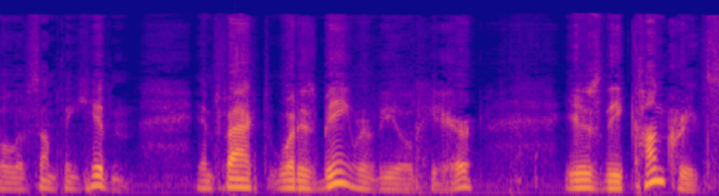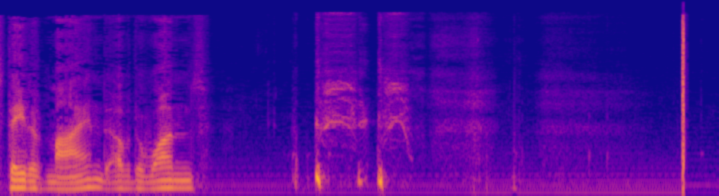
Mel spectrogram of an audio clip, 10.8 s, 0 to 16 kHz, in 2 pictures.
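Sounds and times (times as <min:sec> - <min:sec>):
speech: 0:00.2 - 0:07.0, 0:07.6 - 0:08.5
person coughing harshly: 0:07.6 - 0:08.6.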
